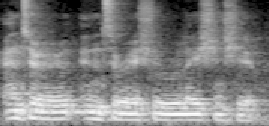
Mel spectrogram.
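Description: A man's voice: on the low side, fairly even intonation, fast, a little mellow, a little hiss or hum. A man in a casual group chat, making his point in an earnest, emphatic way. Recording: roomy, distant from the mic.

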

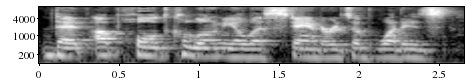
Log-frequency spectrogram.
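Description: A woman's voice: low-pitched, fairly even intonation, moderate pace, darkish tone, slight background noise. A woman talking candidly as an interview guest, earnest and emphatic in how she explains things. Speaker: podcast creator, interview guest. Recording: roomy, echoey sound.

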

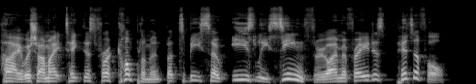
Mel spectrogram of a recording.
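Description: A reader as an eager, lilting young gentleman. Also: medium pitch, fast, pitched above the performer's own voice. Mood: cheerful, playful. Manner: polite, earnest, animated.

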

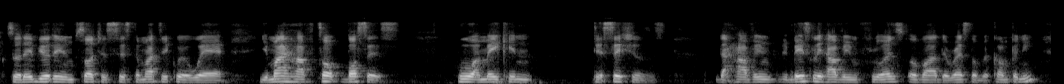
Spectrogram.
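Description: A man in a casual group discussion, speaking in a measured, reflective way with frequent pauses. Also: mid-range voice, fairly even intonation. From outside the UK. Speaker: panel guest. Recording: dull lo-fi sound.

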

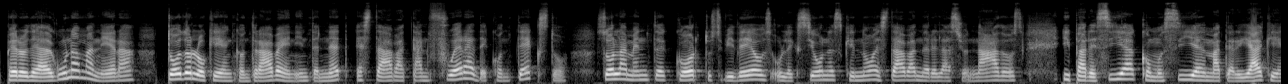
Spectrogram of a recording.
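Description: A woman's voice: lowish voice, measured pace. A young German woman, speaking Spanish she learned as an adult, tells her story in earnest and introduces her German courses. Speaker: German teacher.

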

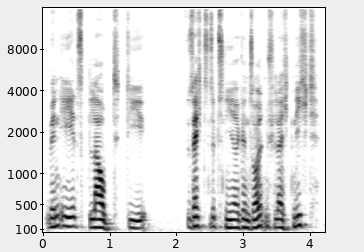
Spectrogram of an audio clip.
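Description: A man's voice: mid-range voice, steady tone, moderate pace. A middle-aged man co-hosting a casual talk show, opinionated and emphatic, with many restarts. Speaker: podcast co-host. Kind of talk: casual chat.

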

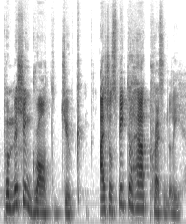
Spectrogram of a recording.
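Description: A man's voice: a little high, very animated, measured pace, pushed and bright, full character voice. An actor playing a proud, petulant French king in a period audio drama, with a theatrical, formal manner. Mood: grudging, thoughtful. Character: proud, petulant French king, suspicious yet conciliatory husband.

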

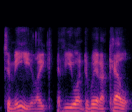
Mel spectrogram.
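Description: A man's voice: medium pitch, fairly even intonation, brisk, dull audio. A Scottish man chatting casually, blunt and sweary, rambling with restarts. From Scotland. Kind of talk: casual chat.

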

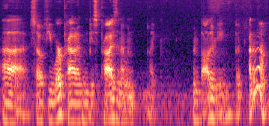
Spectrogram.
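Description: A man's voice: deep voice, steady tone, brisk, vocal fry, a little hiss or hum. A native English-speaking man talking candidly and thinking aloud in a casual interview. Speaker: interview guest. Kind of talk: casual conversation.

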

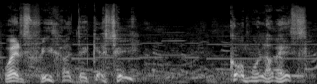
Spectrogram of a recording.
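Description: A man's voice: fairly high pitch, big pitch swings, recorded from a distance, music in the background. An actor playing a pompous, aggrieved emperor and father in a scripted radio drama, speaking in a theatrical, grandiose way. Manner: theatrical, drawn-out, grandiose speech.

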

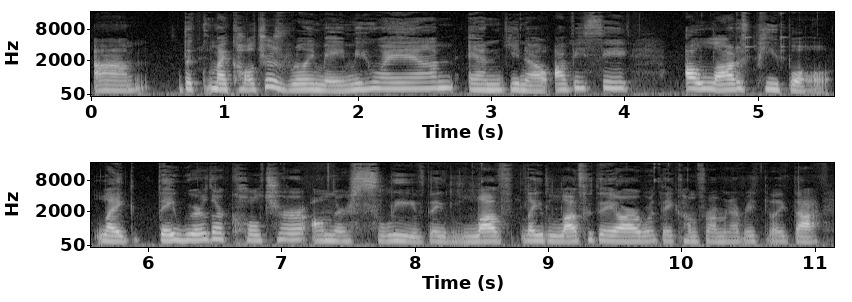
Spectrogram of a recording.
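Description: A woman's voice: medium pitch, moderate pace. Young woman guest, remote call, talkative and filler-heavy, grew up speaking Greek. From Annapolis, Maryland, USA. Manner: chatty, many "like" fillers, animated when retelling. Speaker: podcast guest. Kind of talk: casual conversational interview. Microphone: remote call from home.

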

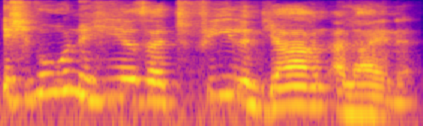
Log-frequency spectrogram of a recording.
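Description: A man's voice: sits high, very animated, measured pace, pushed and bright, far from the mic, pitched above the performer's own voice, full character voice. A man voicing a kind, breathless, plump old village woman with an eager, fussing manner. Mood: chatty.

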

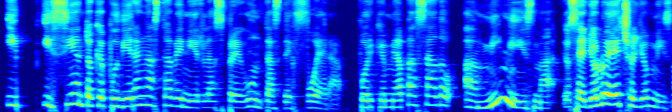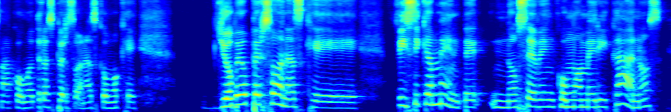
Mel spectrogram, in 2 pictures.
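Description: Dominican woman telling animated stories. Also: mid-range voice, normal speed. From Dominican Republic. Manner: animated storyteller, acts out quoted dialogue. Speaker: podcast co-host. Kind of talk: casual conversation.

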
